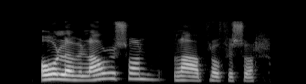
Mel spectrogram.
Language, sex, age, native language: Icelandic, female, 50-59, Icelandic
